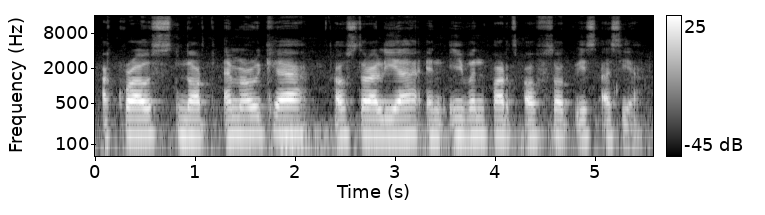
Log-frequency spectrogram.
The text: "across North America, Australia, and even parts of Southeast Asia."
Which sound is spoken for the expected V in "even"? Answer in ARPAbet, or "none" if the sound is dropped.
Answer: V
